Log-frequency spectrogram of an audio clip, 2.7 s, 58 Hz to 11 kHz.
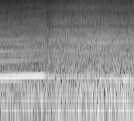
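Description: A 2020 Yamaha R6 four-cylinder sport motorcycle engine revving hard, a loud, steady high-pitched howl that holds close and intense throughout, with a slight shift in pitch partway through, no talking.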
